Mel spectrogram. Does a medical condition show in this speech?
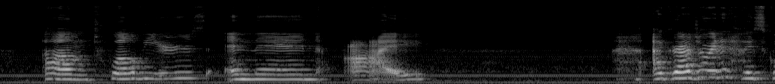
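Yes: cerebral palsy.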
